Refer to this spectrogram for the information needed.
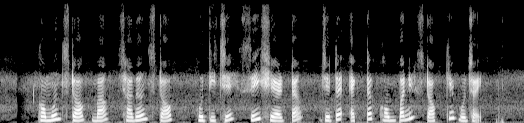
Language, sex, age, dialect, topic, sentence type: Bengali, female, 18-24, Western, banking, statement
